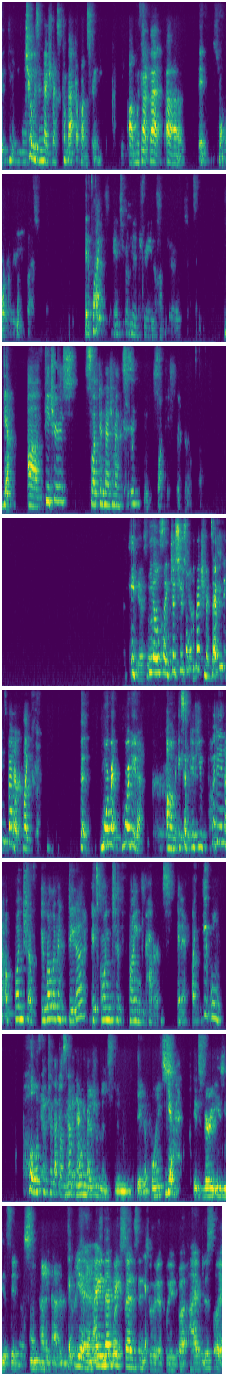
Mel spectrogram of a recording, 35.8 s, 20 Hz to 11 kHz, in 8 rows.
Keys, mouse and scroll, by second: 6.2 click.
